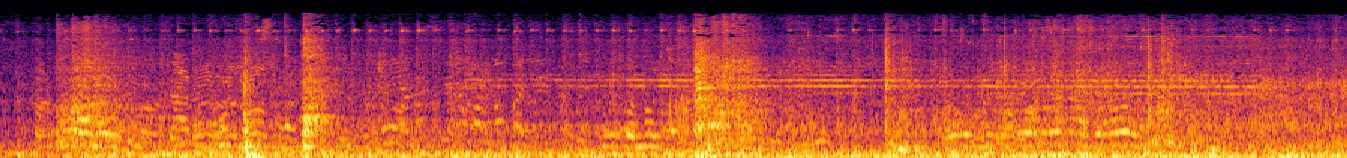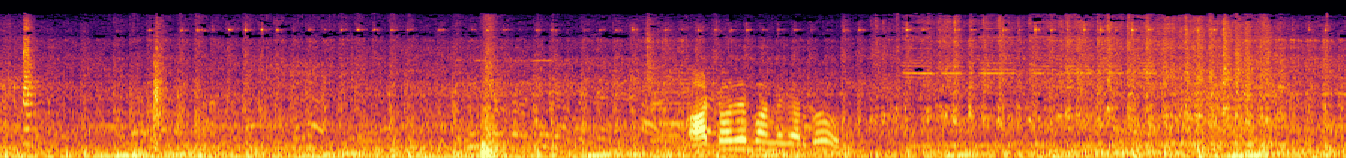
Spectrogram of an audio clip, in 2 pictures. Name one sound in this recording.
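A crowd of men talk and call out nearby, outdoors.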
